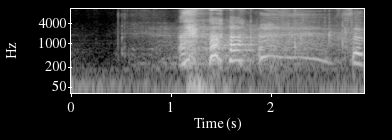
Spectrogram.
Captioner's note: laughter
